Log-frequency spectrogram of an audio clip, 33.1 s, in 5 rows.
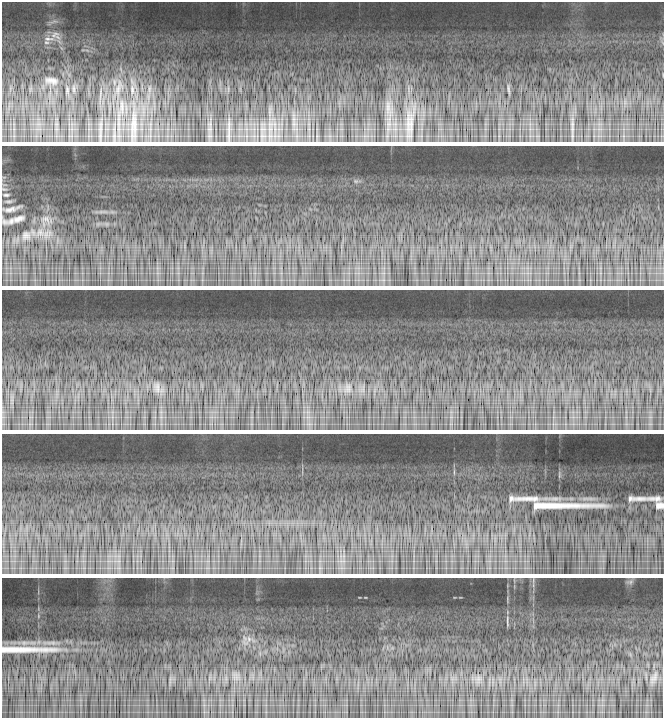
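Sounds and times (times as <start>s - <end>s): train running rumble: 0.0s - 33.0s
two-note falling chime: 25.0s - 27.4s.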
